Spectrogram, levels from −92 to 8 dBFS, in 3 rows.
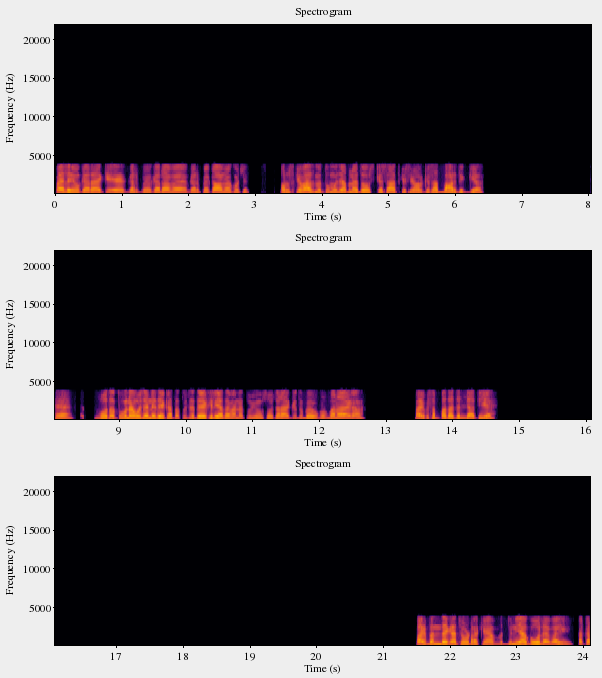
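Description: Nothing goes wrong anywhere in this speech, which arrives over a call connection with nothing above 4 kHz, just what you'd expect from a narrowband G.711 mu-law link running at 64 kbps.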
